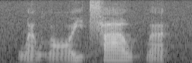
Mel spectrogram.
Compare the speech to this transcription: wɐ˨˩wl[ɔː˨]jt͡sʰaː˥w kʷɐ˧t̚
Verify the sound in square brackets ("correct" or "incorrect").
incorrect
